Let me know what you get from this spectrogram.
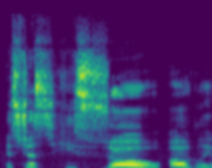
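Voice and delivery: loud, drawn-out complaint; childish complaint. A narrator's reading. Little brother explains himself to mom, complaining. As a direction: drag it out like a small child.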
